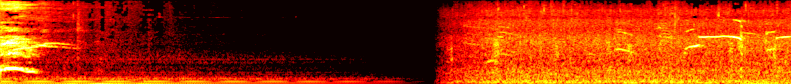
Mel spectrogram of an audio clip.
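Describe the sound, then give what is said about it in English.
A boat engine chugs in a steady low pulse and fades as the boat leaves an island, a rooster crowing briefly at the start; after a short silence, busy outdoor ambience with chirping birds takes over. “Gather up all your things and get on the only boat out of Numskull Island.”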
